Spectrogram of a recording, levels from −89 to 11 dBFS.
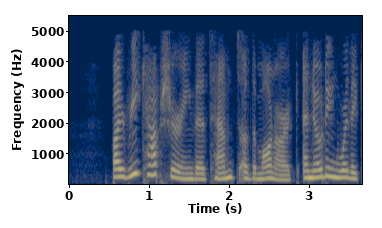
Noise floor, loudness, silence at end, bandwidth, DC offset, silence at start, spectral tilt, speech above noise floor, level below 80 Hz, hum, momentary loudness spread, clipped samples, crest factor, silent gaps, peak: -65 dBFS; -22 LUFS; 0.05 s; 5.2 kHz; under 0.1%; 0.55 s; -10 dB/octave; 44 dB; -60 dBFS; none; 6 LU; under 0.1%; 16 dB; none; -6 dBFS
